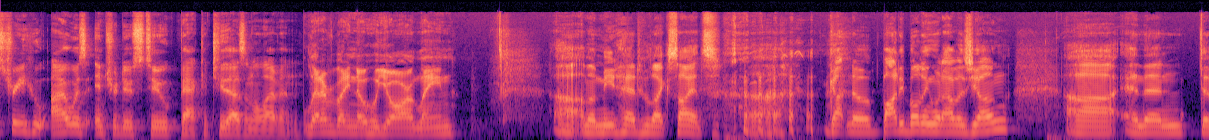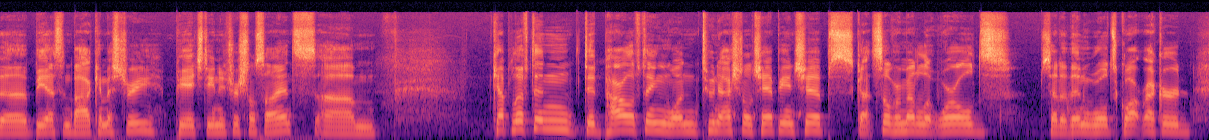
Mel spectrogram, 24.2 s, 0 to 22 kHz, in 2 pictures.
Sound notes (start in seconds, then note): 7.1 Joe laughs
